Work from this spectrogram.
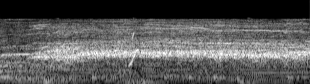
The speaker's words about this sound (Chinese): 尖叫声不要停，好不好？来，给你们五秒钟的尖叫时间。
